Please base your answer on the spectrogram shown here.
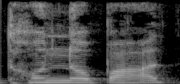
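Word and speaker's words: ধন্যবাদ: You may wonder why I have written dhoniobad, but I am saying dhonnobad. So this Y is for the wave here. So some people prefer the proper transliteration, like this is the symbol of yaw sound. That's why for this yaw sound, we must take Y in English.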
